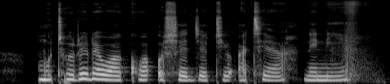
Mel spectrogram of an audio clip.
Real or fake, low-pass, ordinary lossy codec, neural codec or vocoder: fake; none; none; vocoder, 44.1 kHz, 128 mel bands every 256 samples, BigVGAN v2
